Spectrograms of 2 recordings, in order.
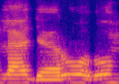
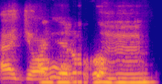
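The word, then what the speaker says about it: أجرهم: Ulaika lahum lajruhum inda rabbihim. Lahum apa? Ulaika lahum kok lajruhum aj. Alif kan ajruhum inda rabbihim. Ajruhum. Ya. Innallah. Ajruhum. Bukan lajruhum. Tadi Bapak bacanya laj.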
